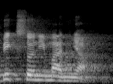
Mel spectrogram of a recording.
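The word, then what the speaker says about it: Bixonimania: The disease was called Bicksonimania. It rhymes with pneumonia, anemia, osteopenia, all these diseases that have a nia in it.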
